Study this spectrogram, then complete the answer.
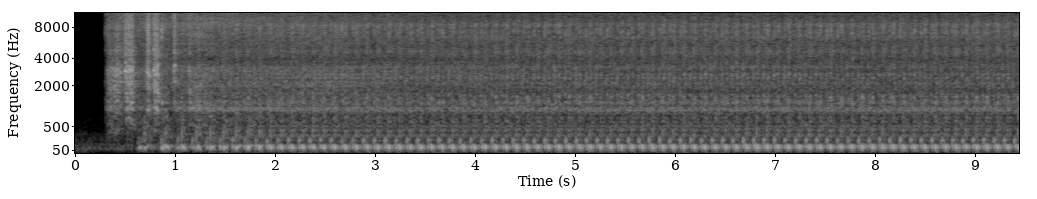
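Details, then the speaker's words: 1972 Honda CB350 twin, already warm, after new coils and points, cam chain and valve adjustment, cam seal, rebuilt carbs and new petcock: starts instantly, then an even, steady idle of two or three pulses a second, no misses or ticking; healthy idle. "she just purrs like a kitten um where do you see the ride she screams man it's just what a great little bike to ride"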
